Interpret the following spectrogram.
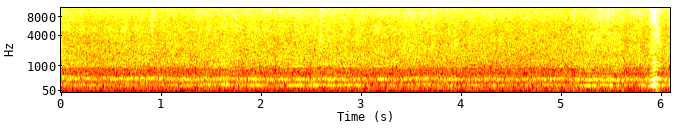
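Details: Swarm of bees out of the hive giving a low, even buzzing hum with clear tones around 200 and 400, then a single bee passing close near the end, a sudden louder sharp buzz.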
